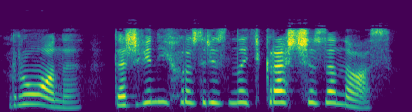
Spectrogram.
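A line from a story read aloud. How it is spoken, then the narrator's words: Exclamation. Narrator (Ukrainian): вигукнула Герміона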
